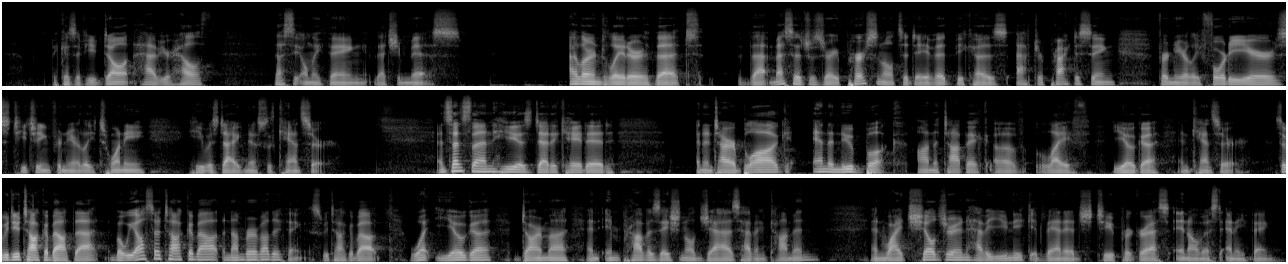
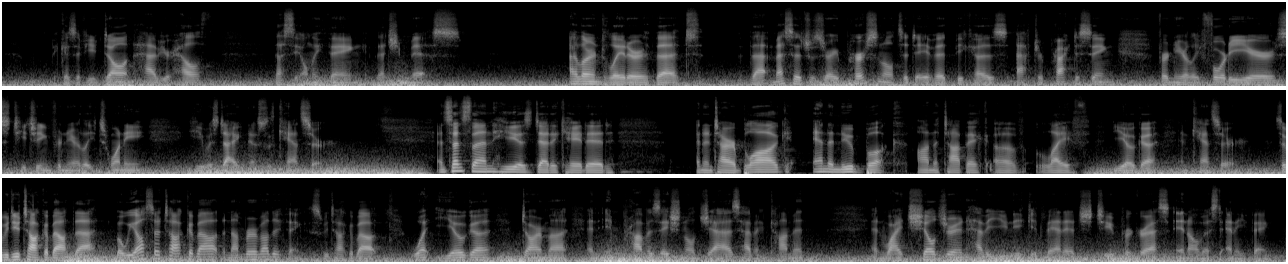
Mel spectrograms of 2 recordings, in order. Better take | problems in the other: first | wind noise on the microphone; occasional gusts; until 17 s and from 24 s on; 15 dB below the speech

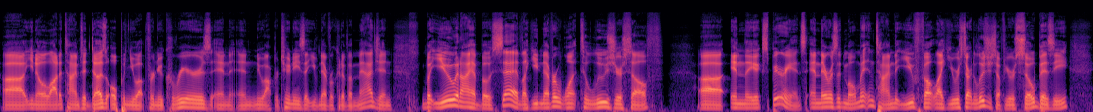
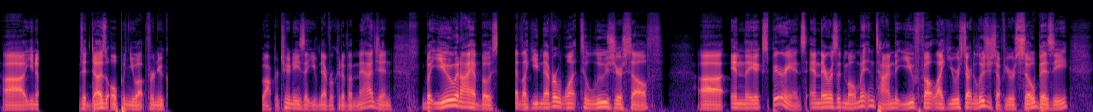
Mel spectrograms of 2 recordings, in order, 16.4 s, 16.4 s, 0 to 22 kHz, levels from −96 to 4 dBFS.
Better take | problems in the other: first | audio cutting out; at 0.5 s for 0.5 s, at 2.5 s for 1.5 s and at 7.5 s

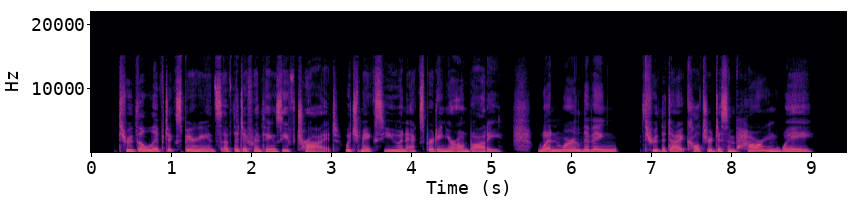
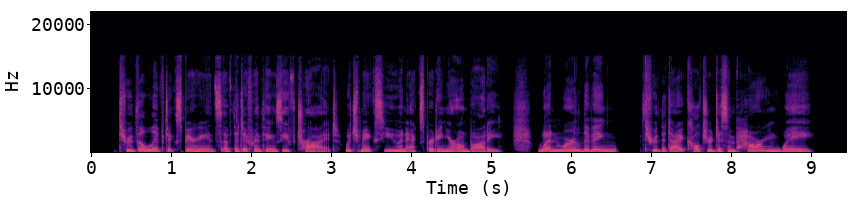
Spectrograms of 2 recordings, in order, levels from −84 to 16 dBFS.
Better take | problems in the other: neither | none

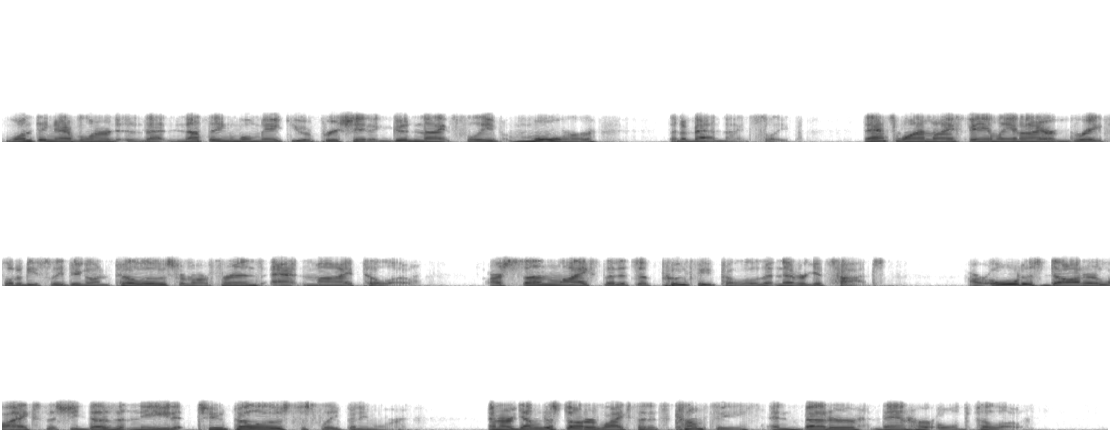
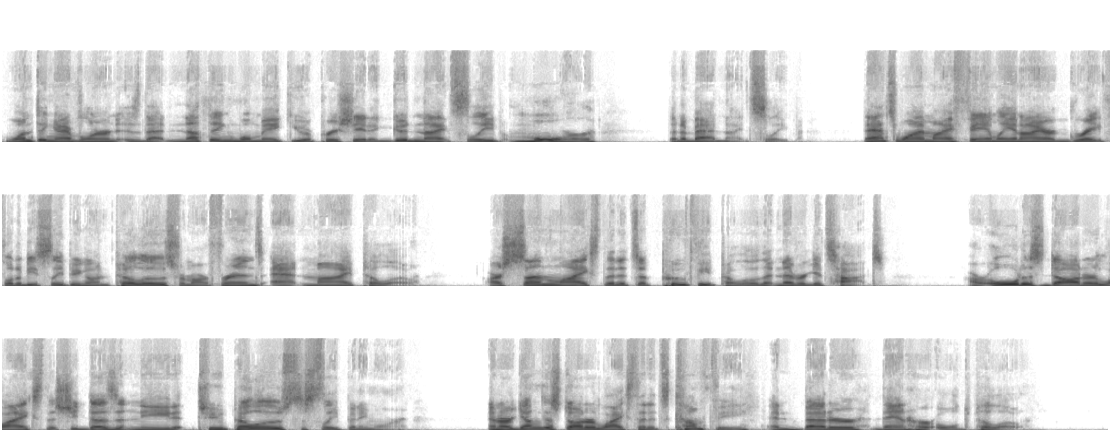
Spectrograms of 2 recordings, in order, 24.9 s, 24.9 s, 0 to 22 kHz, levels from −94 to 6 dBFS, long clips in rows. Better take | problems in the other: second | garbled, watery; badly; nothing above 4 kHz; slightly in the second

